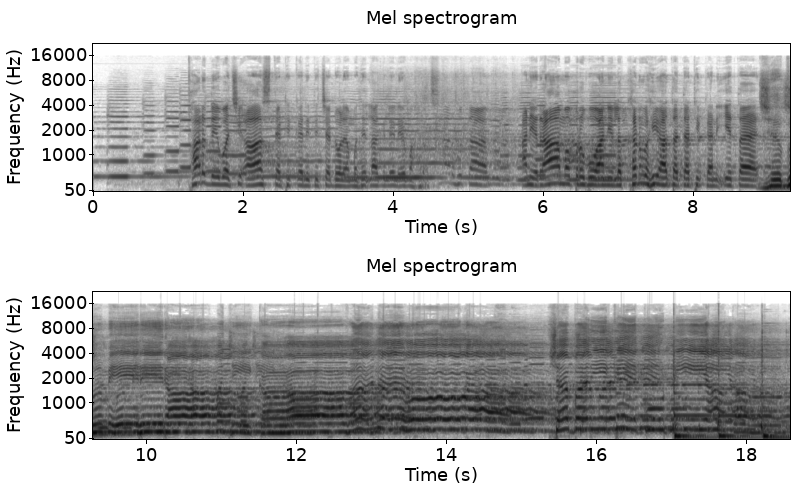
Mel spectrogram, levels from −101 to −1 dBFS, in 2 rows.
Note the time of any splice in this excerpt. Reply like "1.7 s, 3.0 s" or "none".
5.0 s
